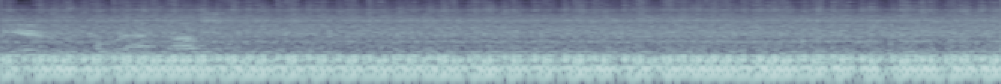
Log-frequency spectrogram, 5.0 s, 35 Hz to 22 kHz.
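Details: Ducati 848 Evo V-twin, an abandoned non-runner revived after an immobilizer ring fix: deep, lumpy idle with an even off-beat pulse and a faint rev blip. Engine sounds healthy and settled.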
